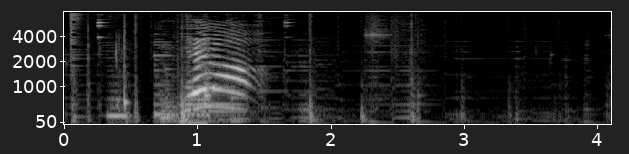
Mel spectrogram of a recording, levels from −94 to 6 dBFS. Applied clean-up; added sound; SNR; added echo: neural mask model RNNoise.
